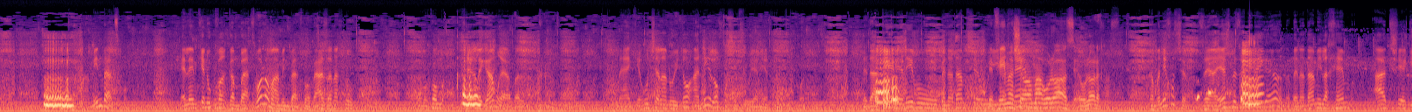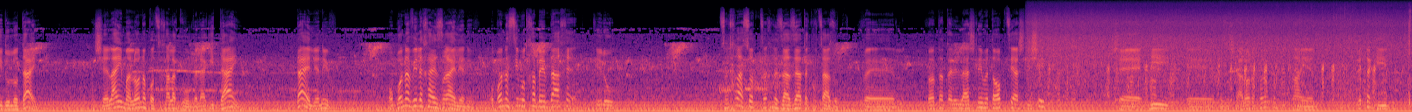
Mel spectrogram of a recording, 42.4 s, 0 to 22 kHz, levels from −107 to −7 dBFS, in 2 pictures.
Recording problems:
animal sounds; very loud; throughout; 1 dB above the speech
electrical hum; noticeable; throughout; 50 Hz, 15 dB below the speech

